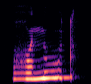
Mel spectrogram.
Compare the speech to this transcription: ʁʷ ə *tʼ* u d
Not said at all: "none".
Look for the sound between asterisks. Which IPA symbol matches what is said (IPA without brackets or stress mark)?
n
